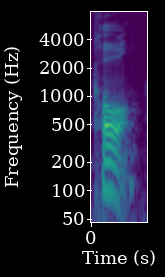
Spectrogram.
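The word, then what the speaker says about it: Cohle: Like Rust Ru S and his last name is pronounced Cole.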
